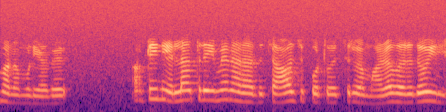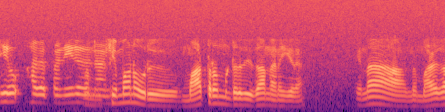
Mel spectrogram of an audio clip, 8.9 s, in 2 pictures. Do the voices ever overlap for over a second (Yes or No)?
No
